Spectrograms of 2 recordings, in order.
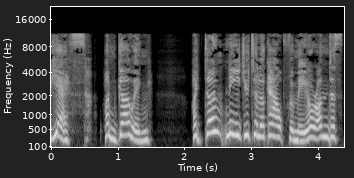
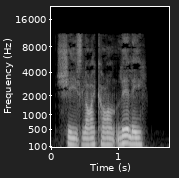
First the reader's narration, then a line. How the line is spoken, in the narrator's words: Dad said quietly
